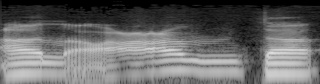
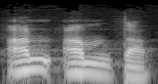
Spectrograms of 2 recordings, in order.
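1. মাঝের ব্যঞ্জনটি গলা চেপে উচ্চারণ করা হয়। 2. মাঝের ব্যঞ্জনটি সাধারণ হামজা। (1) "গলাতে চেপে পড়বো আইন অক্ষর হলকের মধ্য থেকে একটু চেপে" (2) "এটাও হামজা হবে"

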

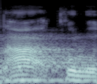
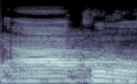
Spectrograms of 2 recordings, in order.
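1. Vokal pertama pendek. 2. Vokal pertama panjang. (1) "Jadi bukan akulu" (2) "tapi akulu ... dipanjangkan ... dua harakat"

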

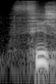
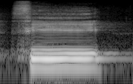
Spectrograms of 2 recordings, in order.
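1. Ünlü kısa kesilerek okunuyor. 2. Ünlü uzun tutularak okunuyor. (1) "fi suduri diye bir okuma olabiliyor" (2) "Yani uzatıyoruz. Meddi tabii var burada"

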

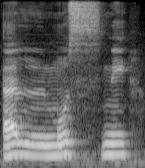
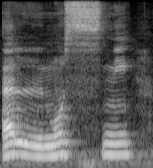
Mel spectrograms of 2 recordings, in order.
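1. تسترخي الشفتان قبل السين. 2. تسترخي الشفتان قبل السين.

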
